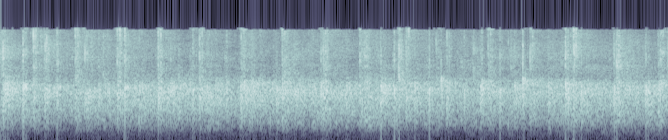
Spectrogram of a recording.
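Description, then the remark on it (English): Sustained applause from a sizable audience for the chair and supporters, a dense, steady wash of many hands clapping at once, loud, with no voices standing out. “So I'd like to give the chair and all of those guys who supported me a round of applause.”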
